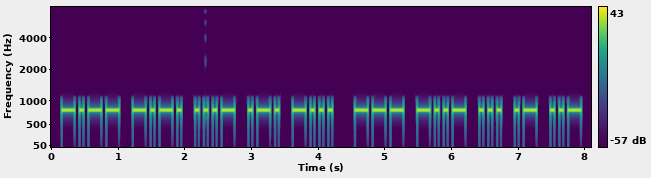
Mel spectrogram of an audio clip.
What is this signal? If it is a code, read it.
Morse code, heard as a keyed tone, about 18 wpm, 800 Hz. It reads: YCVRB OXSAU
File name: Morse / ltr-18wpm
